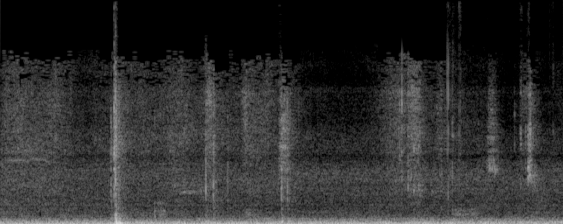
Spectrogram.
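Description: Steady low rumble of the trailer's two rooftop air conditioners running, with a single short knock about a second in.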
